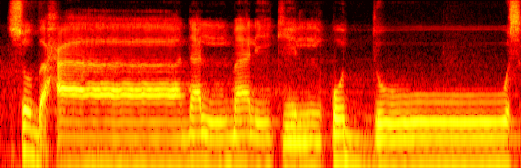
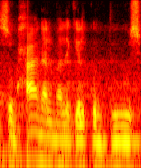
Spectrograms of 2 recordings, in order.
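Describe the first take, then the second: First: The phrase is slow, with sounds drawn out. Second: The phrase is at normal speed, not drawn out. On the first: This is the third and final recitation. "di akhir itu diperpanjang bacanya. Diperpanjangnya maksudnya bagaimana?" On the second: This is one of the first two recitations. "yang dua sebelumnya biasa"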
